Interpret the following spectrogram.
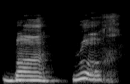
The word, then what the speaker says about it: Baruch: So Baruch, you hear that? What? Ba, it's a syllable. Ruch is a syllable.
